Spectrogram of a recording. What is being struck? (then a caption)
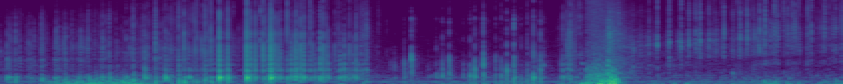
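Paperback book with paper pages. A thick paperback book with a paper cover and paper pages is held in the hands and turned edge-on while the page edges are riffled and the book is tapped with fingertips. The result is a dense, low, papery flutter of quick soft ticks and thumps, swelling into a louder whooshing riffle near the end before settling back to light tapping.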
